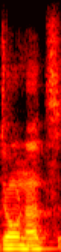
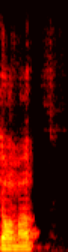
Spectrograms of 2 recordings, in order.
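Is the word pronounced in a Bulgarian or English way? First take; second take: English; Bulgarian. First: The word is said with English pronunciation. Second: The word is said with Bulgarian pronunciation.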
